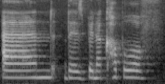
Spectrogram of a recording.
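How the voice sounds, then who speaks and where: A woman's voice: on the high side, completely flat delivery, unhurried. Bubbly Bangladesh-born woman guest. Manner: open, bubbly storytelling with laughs. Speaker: guest, social media influencer. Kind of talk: casual interview chat.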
